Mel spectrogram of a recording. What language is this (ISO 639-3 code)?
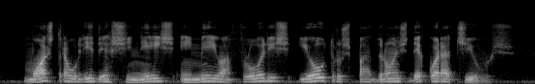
por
